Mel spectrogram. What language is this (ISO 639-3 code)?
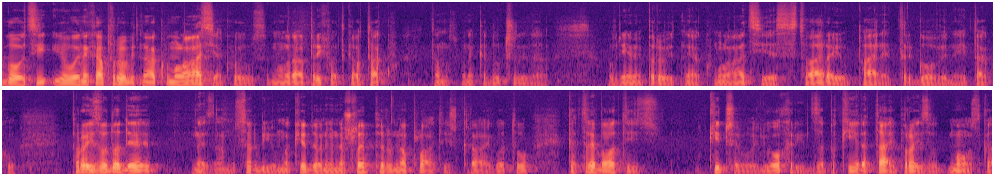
hrv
